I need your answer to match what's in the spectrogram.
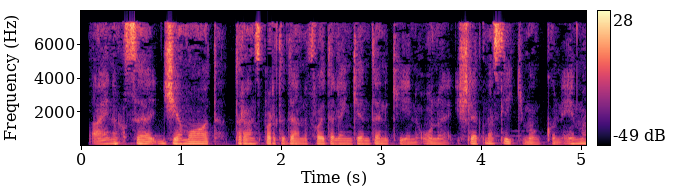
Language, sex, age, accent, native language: Uzbek, male, 18-24, Toshkent shahri, Uzbek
